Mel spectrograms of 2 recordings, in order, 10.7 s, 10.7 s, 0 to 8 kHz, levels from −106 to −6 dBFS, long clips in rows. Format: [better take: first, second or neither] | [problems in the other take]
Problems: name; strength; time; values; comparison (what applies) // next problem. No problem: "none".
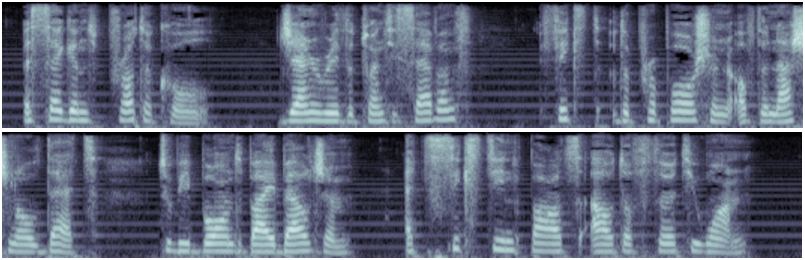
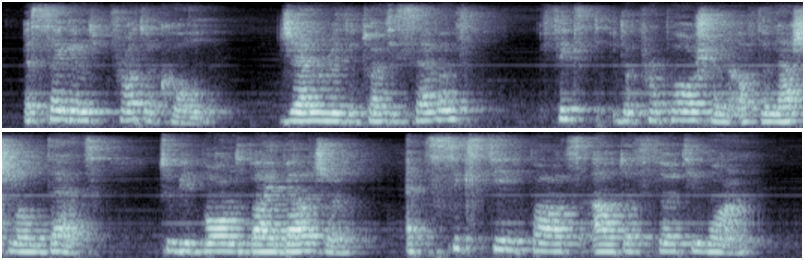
first | noise reduction (neural separator model SepFormer DNS4)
